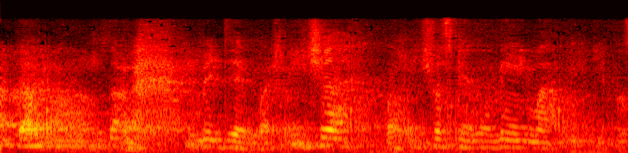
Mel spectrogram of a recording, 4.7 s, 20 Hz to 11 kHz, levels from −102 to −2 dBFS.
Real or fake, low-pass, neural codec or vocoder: fake; 7.2 kHz; codec, 16 kHz, 1.1 kbps, Voila-Tokenizer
